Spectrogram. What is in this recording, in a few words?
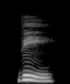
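"v", American English; sounds-of-american-english; everyone-can-use-english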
